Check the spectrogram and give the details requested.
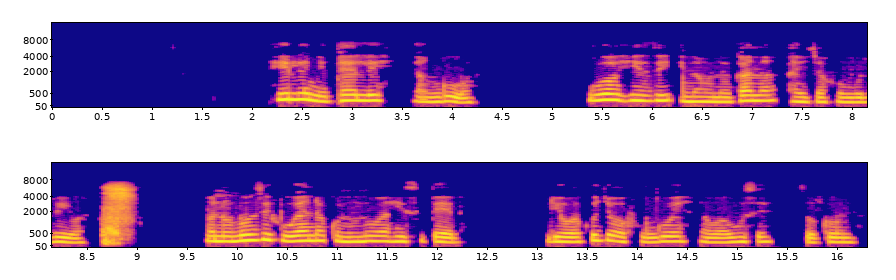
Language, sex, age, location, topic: Swahili, female, 36-49, Nakuru, finance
